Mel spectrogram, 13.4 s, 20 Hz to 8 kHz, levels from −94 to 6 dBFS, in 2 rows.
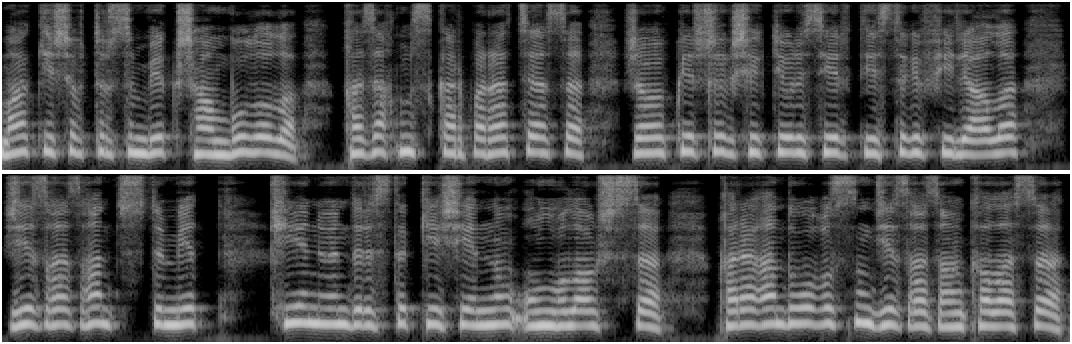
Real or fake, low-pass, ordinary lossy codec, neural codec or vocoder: fake; none; none; codec, 16 kHz, 16 kbps, FreqCodec, smaller model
